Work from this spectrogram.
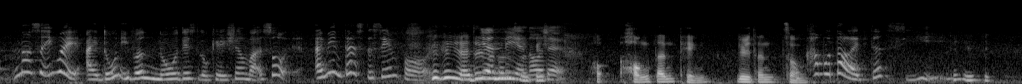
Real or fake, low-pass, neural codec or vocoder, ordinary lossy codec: real; 7.2 kHz; none; Opus, 64 kbps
